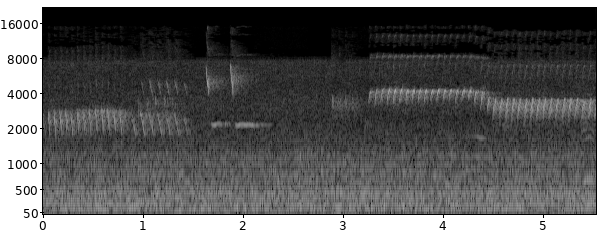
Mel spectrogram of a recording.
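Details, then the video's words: Singing canary: a low buzzy trill, a brief whistle and a few sharp high notes, then a bright rapid trill that drops slightly in pitch and carries on to the end. Faint hiss behind. "تغريدة طائر الكناري"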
